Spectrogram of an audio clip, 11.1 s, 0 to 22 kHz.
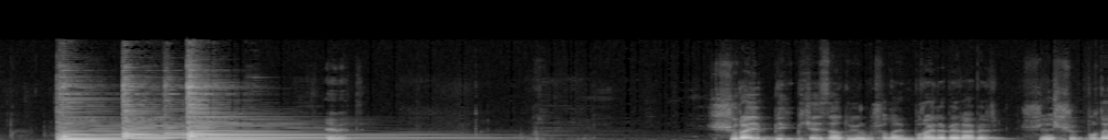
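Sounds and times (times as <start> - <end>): long-neck lute strummed chords: 0.6 - 6.2.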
